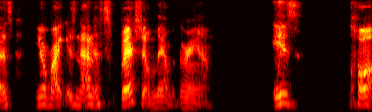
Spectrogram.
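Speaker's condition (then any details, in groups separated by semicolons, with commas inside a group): Cerebral palsy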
